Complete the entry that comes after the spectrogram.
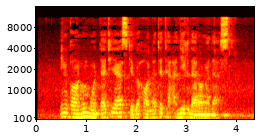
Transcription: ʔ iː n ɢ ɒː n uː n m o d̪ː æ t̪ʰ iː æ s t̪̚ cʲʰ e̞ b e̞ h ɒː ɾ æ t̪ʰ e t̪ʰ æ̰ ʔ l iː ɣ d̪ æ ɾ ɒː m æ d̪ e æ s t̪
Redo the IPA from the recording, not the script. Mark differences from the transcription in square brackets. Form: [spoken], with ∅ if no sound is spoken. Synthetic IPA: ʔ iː n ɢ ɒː n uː n m o d̪ː æ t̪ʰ iː æ s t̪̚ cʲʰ e̞ b e̞ h ɒː [l] æ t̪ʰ e t̪ʰ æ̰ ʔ l iː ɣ d̪ æ ɾ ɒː m æ d̪ e æ s t̪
